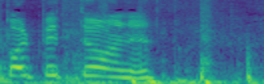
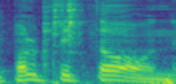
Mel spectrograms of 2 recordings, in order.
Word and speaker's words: polpettone: Ah, polpettone. C'est Pol- polpettone. Ah, polpettone. Polpettone. Qu'est-ce qu'il y a dedans? Est-ce qu'on prononce bien?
